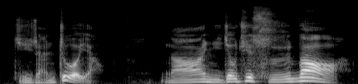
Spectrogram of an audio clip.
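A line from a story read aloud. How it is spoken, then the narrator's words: Roaring. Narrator (Chinese): 公熊吼道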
